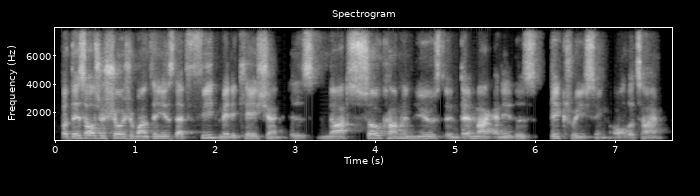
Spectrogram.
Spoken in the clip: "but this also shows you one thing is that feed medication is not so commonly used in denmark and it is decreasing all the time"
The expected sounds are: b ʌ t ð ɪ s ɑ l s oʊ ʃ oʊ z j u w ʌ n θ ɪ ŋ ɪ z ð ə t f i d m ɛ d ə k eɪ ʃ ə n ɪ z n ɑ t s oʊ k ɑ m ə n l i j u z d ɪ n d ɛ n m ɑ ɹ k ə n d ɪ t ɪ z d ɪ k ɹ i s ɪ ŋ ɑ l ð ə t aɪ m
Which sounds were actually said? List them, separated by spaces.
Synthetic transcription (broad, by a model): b ʌ t ð ɪ s ɑ l s oʊ ʃ oʊ z j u w ʌ n θ ɪ ŋ ɪ z ð ə t f i d m ɛ d ə k eɪ ʃ ə n ɪ z n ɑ t s oʊ k ɑ m ə n l i j u z d ɪ n d ɛ n m ɑ ɹ k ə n ɪ t ɪ z d ɪ k ɹ i s ɪ ŋ ɑ l ð ə t aɪ m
